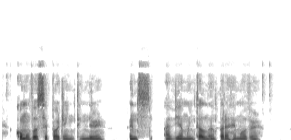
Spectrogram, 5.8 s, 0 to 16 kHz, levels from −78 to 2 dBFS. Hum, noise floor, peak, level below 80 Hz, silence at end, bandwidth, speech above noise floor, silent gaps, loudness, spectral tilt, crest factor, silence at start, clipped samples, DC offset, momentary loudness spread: none; -54 dBFS; 0 dBFS; -54 dBFS; 0.65 s; 9.4 kHz; 32 dB; none; -23 LUFS; -4.5 dB/octave; 22 dB; 0.05 s; under 0.1%; under 0.1%; 11 LU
